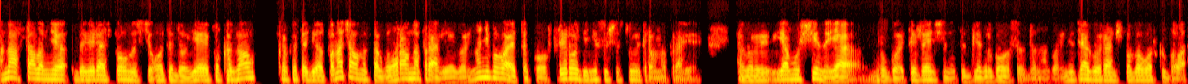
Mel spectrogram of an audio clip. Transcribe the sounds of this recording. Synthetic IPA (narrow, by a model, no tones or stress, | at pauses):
ɐnast̪alˠəmnʲe̞d̪əvʲɪɾʲætʲpo̞lˠnəsʲtʲjʊʔot̪ɪd̪ojaɪpəkɐzalˠ | kakɛt̪ədʲelˠət̪̚ʲpənɐt͡ɕalˠʊnast̪ak̚bɨlˠaɾəvnɐpɾavʲɪjəjaɡəvɐɾʲunonʲɪbɨvajɪt̪ːɐko̞vəfpɾʲɪɾo̞dʲɪnʲɪsʊɕːɪst̪vujɪt̪rə̰vnɐ̰pɾa̰vʲɪ̰jə̰ | ja̰ɡəvəɾʲujamʊɕːinəja̰d̪ɾʊɡo̞jt̪ɨʐɛnʲɕːɪnɨt̪ɨd̪lʲəd̪ɾʊɡo̞vəso̰zd̪ɐna̰ɡəvɐɾʲunʲɪt̪ɾʲaɡəvɾʲɾanʲʂɨ̥pəɡɐvo̞rkəbɨ̰lˠa̰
